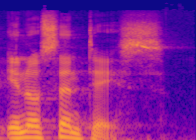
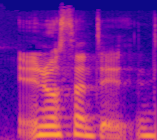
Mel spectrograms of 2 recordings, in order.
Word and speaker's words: Inocentes: they would say Inocentes. – Inocentes. Dia de los Santos Inocentes.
